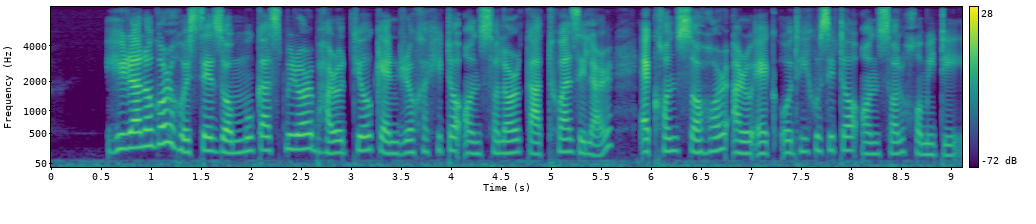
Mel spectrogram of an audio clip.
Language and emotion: Assamese, neutral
